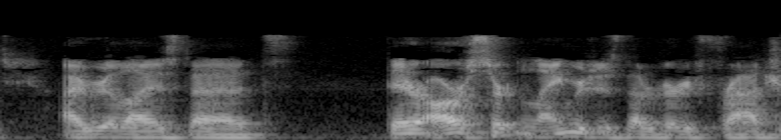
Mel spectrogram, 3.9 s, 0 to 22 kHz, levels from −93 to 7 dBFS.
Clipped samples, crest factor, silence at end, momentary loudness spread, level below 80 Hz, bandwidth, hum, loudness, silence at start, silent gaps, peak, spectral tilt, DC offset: under 0.1%; 18 dB; 0 s; 8 LU; -42 dBFS; 8 kHz; none; -28 LUFS; 0 s; none; -10 dBFS; -4.5 dB/octave; under 0.1%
